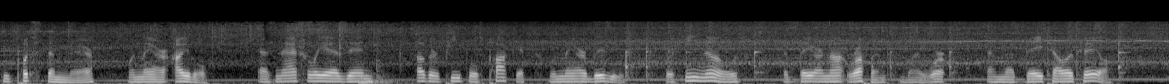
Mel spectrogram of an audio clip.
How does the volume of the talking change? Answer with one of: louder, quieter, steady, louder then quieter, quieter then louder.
steady.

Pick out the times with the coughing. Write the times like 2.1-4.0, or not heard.
not heard.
